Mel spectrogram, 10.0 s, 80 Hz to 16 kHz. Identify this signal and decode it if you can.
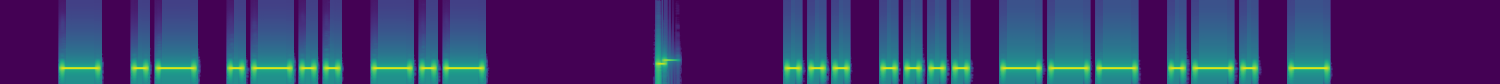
Morse code, heard as a keyed tone, about 16 wpm, 700 Hz. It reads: TALK SHORT
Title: Sentences from Top 400 Words - New Word Drill - 15wpm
